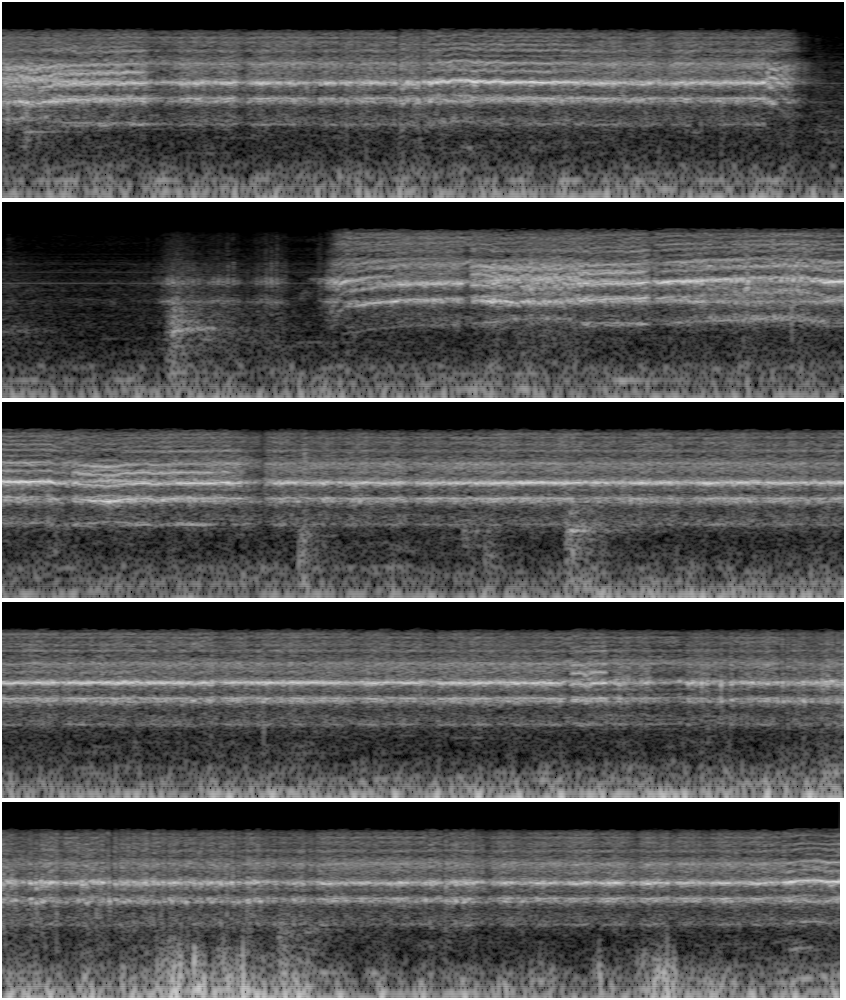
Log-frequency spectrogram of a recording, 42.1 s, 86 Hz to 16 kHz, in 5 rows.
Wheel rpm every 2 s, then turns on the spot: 160, 160, 160, 140, 10, 40, 150, 160, 160, 160, 160, 160, 160, 160, 160, 160, 160, 160, 160, 160, 160.
none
